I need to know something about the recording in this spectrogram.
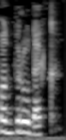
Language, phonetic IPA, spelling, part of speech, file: Polish, [pɔdˈbrudɛk], podbródek, noun, Pl-podbródek.ogg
